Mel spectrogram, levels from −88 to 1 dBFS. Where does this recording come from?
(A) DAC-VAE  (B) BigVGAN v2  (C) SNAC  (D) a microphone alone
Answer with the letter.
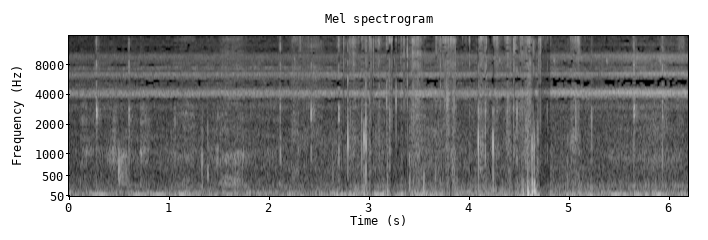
B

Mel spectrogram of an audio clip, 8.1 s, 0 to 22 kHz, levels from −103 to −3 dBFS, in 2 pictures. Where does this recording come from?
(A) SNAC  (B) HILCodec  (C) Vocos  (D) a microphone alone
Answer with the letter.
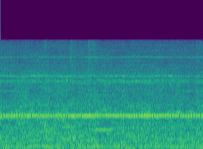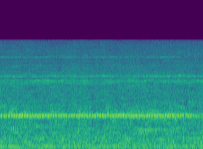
A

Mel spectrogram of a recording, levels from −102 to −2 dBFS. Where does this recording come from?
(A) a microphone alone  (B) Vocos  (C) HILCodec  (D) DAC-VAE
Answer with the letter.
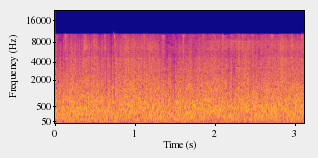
A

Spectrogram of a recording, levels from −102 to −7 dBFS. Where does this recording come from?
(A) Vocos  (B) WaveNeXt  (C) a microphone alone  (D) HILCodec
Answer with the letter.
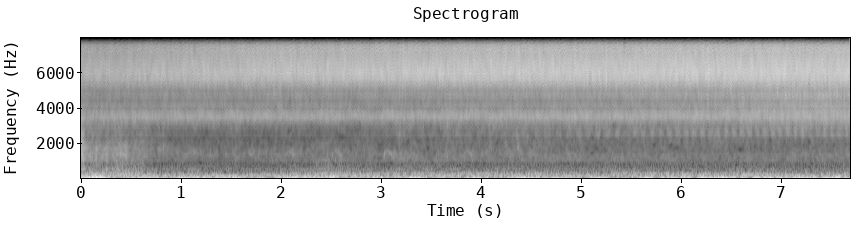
A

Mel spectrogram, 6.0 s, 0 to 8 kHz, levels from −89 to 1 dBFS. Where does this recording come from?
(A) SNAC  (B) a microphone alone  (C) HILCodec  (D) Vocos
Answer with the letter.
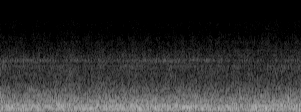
C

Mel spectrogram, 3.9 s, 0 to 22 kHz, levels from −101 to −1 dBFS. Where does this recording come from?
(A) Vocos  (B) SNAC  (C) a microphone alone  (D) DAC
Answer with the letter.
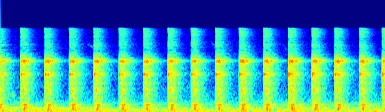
C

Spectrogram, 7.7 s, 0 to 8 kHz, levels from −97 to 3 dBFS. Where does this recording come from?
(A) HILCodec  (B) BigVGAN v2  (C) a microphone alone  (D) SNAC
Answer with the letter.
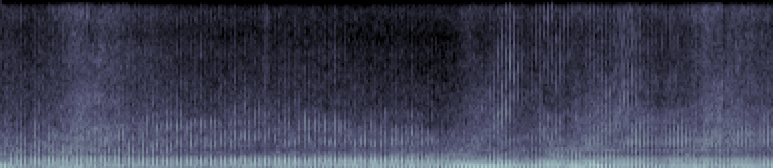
B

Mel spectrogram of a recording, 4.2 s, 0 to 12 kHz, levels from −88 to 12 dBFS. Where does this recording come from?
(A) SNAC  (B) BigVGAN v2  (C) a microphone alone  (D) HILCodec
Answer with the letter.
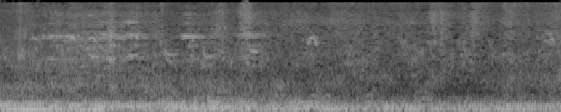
C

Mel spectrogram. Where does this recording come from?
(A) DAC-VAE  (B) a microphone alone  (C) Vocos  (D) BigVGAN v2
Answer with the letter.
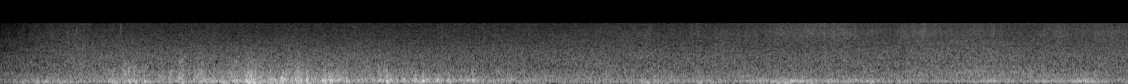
B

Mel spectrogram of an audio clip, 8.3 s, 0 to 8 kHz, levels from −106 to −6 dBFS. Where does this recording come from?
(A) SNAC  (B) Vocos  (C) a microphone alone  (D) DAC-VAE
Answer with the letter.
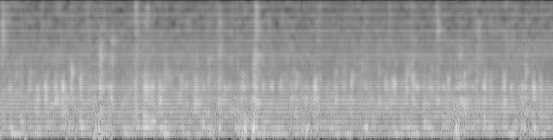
B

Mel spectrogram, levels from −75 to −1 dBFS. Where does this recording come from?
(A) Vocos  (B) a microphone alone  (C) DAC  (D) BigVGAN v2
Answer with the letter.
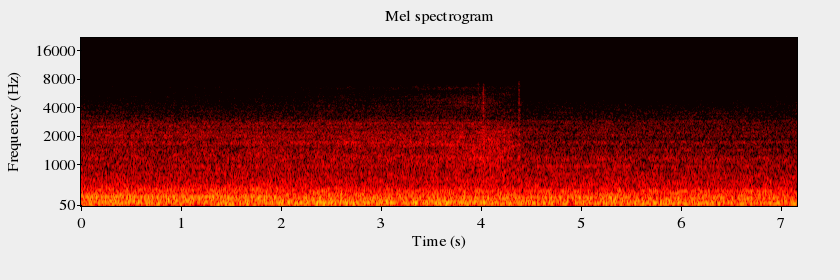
B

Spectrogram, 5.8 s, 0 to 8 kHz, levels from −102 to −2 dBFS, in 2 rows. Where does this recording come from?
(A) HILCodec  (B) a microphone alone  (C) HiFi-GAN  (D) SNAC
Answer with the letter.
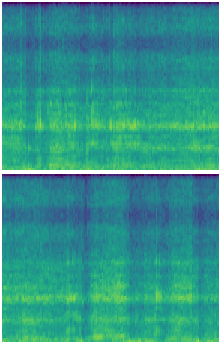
B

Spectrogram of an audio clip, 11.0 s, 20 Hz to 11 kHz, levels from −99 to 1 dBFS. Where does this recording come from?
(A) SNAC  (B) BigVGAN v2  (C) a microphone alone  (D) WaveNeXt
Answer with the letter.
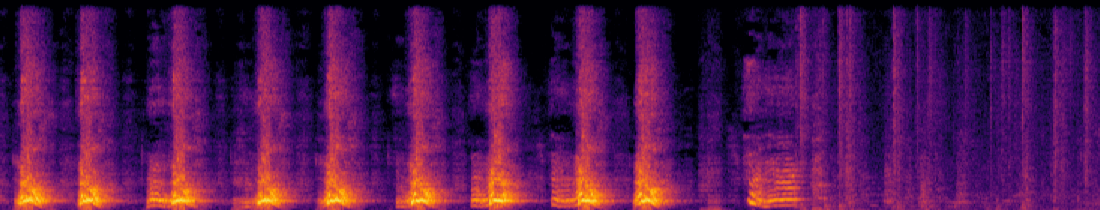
B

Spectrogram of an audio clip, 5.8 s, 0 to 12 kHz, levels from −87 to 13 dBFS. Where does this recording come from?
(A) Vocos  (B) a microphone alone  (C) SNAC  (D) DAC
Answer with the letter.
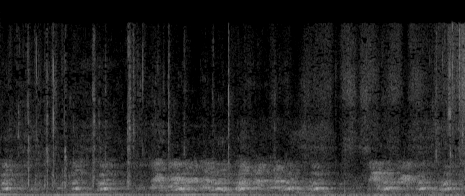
B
